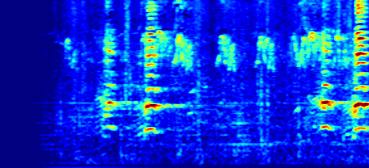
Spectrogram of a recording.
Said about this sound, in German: Eine Gans, kanadische Wildgans. Ja, das ist sie, genau.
